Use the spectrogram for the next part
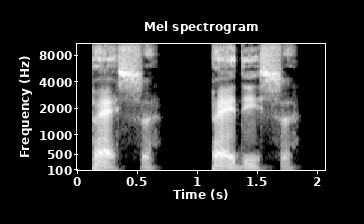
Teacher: Its vowel is long in the nominative singular and short in every other case.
